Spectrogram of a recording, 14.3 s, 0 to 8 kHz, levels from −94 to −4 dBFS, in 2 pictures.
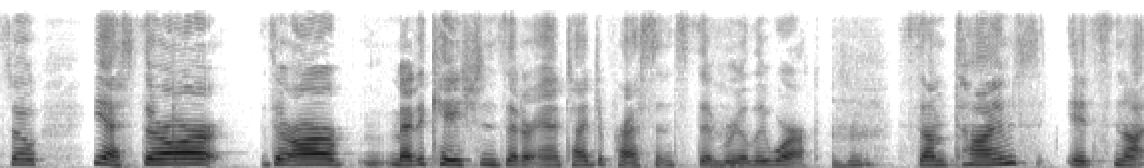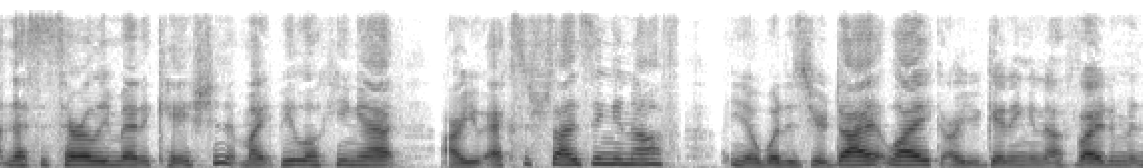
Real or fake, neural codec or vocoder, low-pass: real; none; 7.2 kHz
